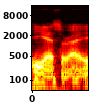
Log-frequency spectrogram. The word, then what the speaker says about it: Saraya: They brought back Paige, her former Paige, Saraya, whatever you want to pronounce it as. She's I back. think You it's got safe to say Saraya. Saraya.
